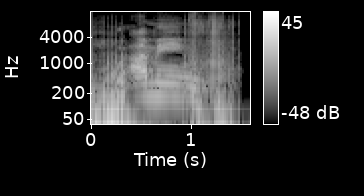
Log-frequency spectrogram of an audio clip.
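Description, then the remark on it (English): A person vocally imitates a fart, voicing the sound effect "Brappa Lorch": a buzzy, sputtering voiced noise that rises in pitch and then breaks into a breathy, hissing trail before cutting off, fairly loud. “That sounds like a fart noise.”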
